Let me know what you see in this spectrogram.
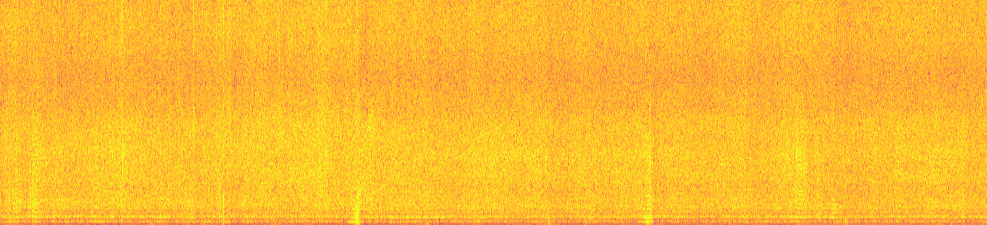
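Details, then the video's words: Swarm of honey bees walking into a hive box after catching the queen's scent, many fanning wings; continuous layered drone holding steady throughout, with occasional brief taps. "Bees marching into a hive"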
